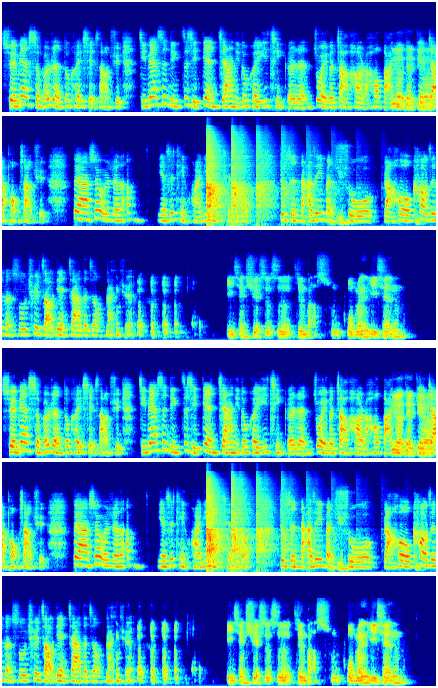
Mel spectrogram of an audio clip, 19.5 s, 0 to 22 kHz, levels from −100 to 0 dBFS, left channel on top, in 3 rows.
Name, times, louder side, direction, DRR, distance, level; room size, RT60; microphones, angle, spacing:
voice 1, 0.0-8.6 8.8-15.0, right 3 dB, 35° right, 1.7 m, -26 dB
voice 2, 5.8-6.5 11.5-11.7 14.6-15.7 16.4-19.1, right 4 dB, 55° right, 0.6 m, -28 dB
Clapping, 9.6-11.9, right 2 dB, 20° right, 2.7 m, -24 dB
7.6 x 6.0 x 3.3 m
head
